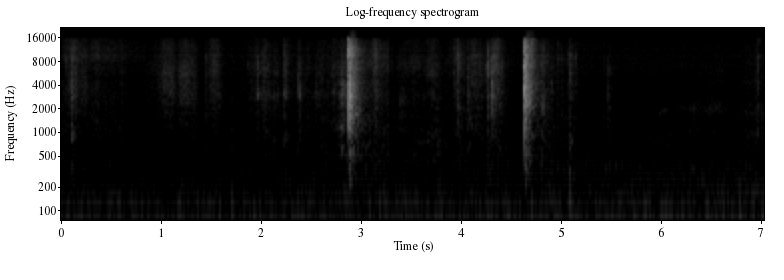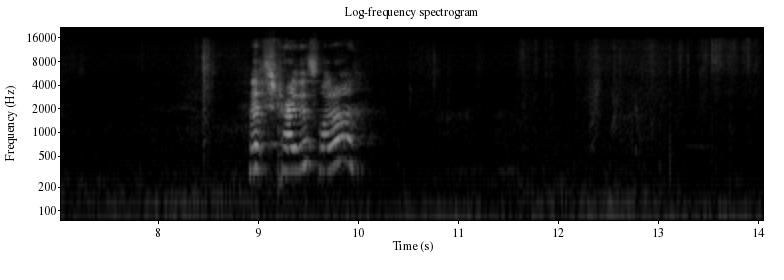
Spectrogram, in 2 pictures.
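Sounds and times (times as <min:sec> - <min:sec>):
rustling of handled objects: 0:10.4 - 0:14.0.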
